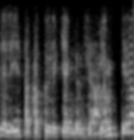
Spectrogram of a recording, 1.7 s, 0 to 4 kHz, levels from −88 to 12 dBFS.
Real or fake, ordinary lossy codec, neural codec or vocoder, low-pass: real; Opus, 24 kbps; none; 3.6 kHz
